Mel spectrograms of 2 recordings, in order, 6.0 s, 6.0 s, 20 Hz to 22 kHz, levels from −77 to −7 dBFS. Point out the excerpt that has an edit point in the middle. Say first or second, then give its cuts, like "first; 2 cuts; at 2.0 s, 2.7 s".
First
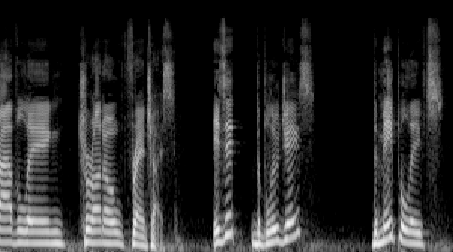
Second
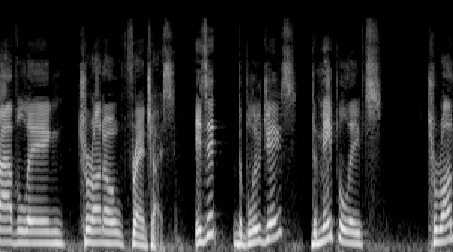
second; 2 cuts; at 2.5 s, 4.0 s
